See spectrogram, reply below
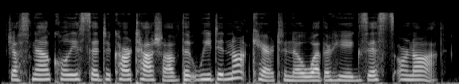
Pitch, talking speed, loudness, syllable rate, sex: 210 Hz, 235 wpm, -19 LUFS, 5.4 syllables/s, female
